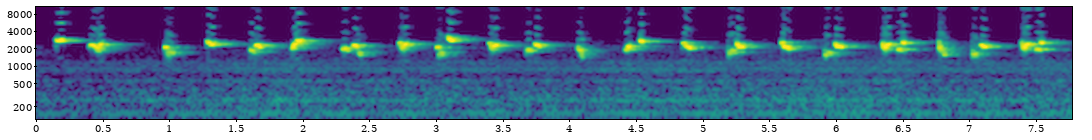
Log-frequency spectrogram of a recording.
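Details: Rapid fighting song of a yellow-vented bulbul, meant to provoke other bulbuls into replying; a steady stream of about twenty clipped whistled notes, each sliding slightly down, alternating higher and lower pitches, roughly three per second.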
